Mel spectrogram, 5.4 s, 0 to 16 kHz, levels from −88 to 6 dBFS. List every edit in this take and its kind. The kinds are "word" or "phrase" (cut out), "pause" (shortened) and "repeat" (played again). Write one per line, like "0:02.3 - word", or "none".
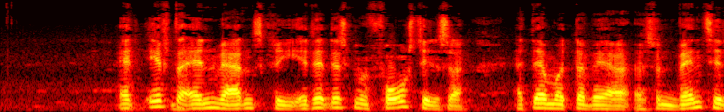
none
